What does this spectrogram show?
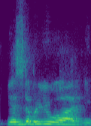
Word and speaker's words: sword: அந்த W வந்து சைலண்ட்ங்கிறது தெளிவா தெரியணும்.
